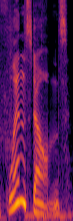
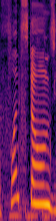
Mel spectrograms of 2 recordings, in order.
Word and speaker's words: Flintstones: This belief persisted even though their theme song repeats the sharp T pronunciation. To be fair, we can see how kids might have dropped the T in Flint because it was easier to say.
